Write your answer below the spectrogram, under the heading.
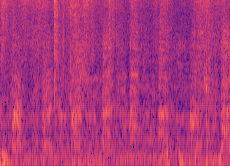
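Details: Pause on a Saturday morning walk with George and Henry, two large working-line German Shepherd brothers. Steady, breathy panting is repeated roughly every third of a second, over a low rumble of outdoor noise.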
